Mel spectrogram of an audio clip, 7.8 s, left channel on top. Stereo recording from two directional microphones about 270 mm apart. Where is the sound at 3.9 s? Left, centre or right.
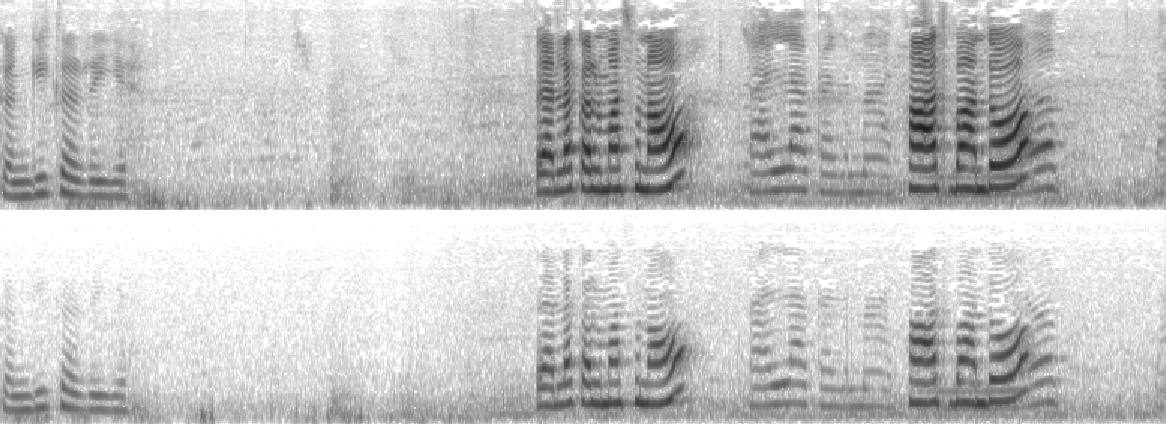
Left.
